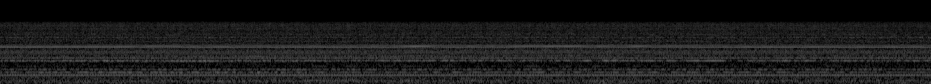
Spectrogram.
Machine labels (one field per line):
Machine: pump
